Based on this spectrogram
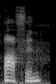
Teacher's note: It's often. It's there's no hard T. It's often.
